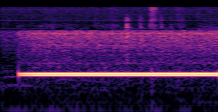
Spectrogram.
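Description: A steady, unbroken telephone dial tone hums loudly for about two seconds as a call is placed to the Davidoff store in New York, a single flat pitch that starts abruptly and cuts off cleanly, with faint line hiss behind it and no voices.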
